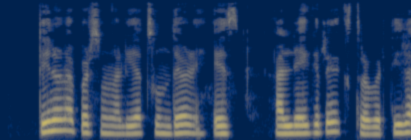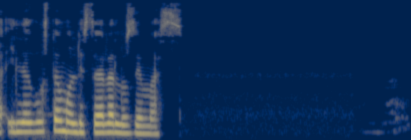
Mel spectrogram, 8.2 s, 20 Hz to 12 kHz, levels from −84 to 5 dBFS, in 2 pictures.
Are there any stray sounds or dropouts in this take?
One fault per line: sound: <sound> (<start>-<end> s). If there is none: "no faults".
no faults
